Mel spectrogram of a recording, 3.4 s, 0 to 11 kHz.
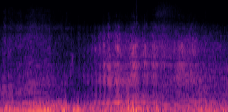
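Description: A Yamaha Raptor 700 quad at an enduro gravel pit, its engine intake roaring loud and close in a continuous, dense rumble with slight rises and dips throughout.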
